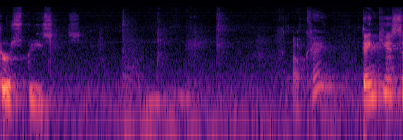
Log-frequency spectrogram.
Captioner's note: none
